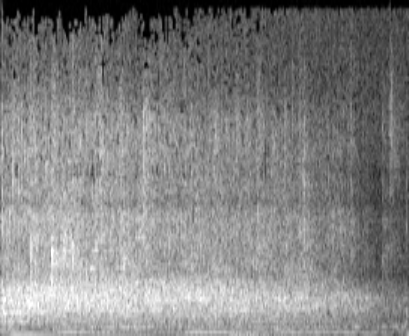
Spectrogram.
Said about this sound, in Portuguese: Aplauda o Senhor.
